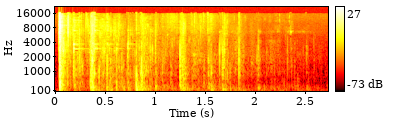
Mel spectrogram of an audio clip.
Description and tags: rock thrown off steep rocky cliff near Iron lakes just south of yosemite.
